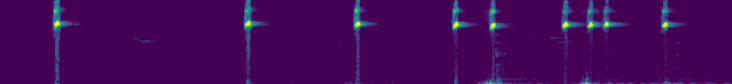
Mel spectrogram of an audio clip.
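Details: Sogok ontong, the Brown-throated sunbird, calling with isolated, crisp high-pitched chips, widely spaced at first and then closer together in a quick cluster, with light knocking sounds in the background.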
